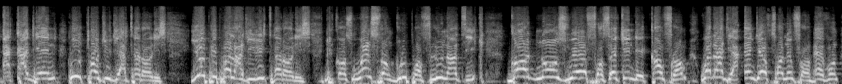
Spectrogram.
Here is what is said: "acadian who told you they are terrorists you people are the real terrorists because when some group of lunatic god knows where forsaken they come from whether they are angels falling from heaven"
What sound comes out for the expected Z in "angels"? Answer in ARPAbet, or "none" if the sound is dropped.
none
